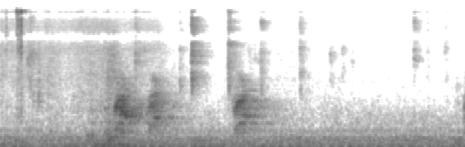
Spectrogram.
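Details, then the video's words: Dog barking, a few short mid-pitched barks spaced unevenly over a few seconds, fairly faint against steady low background noise and scattered clicks. "barking dog"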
